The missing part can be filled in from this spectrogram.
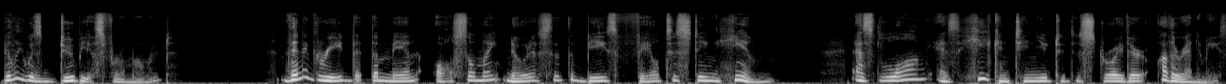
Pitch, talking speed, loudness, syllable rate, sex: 160 Hz, 150 wpm, -20 LUFS, 4.4 syllables/s, male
